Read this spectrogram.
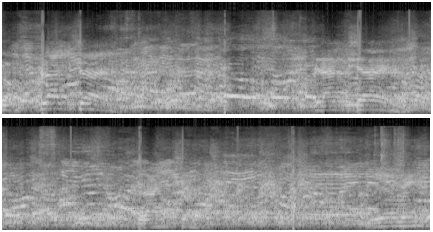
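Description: A crowd of men talk and shout loudly over one another, close by.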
